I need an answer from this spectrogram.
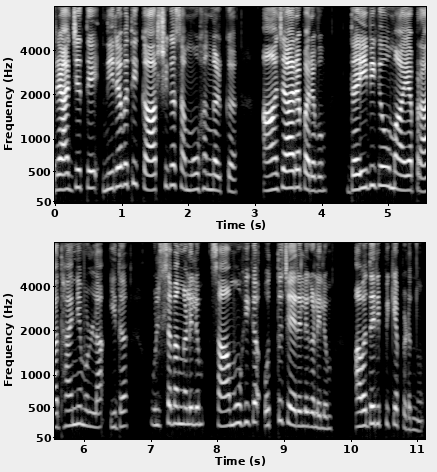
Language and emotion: Malayalam, neutral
